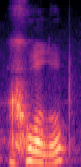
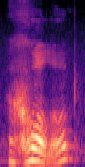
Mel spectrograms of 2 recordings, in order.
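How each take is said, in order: First: The first sound is pushed out with effortful breath. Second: The first sound is pushed out with effortful breath.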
